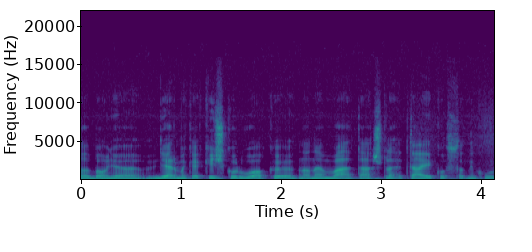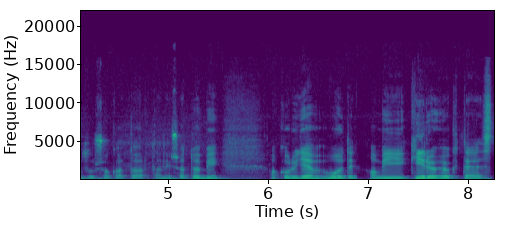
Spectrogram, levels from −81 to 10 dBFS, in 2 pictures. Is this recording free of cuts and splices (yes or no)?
no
